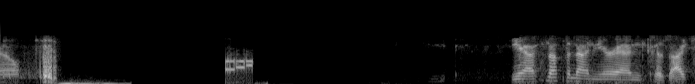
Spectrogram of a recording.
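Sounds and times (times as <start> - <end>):
low rumble: 0.5 - 1.3
two-tone telephone dialing beep from a broken VoIP phone: 2.3 - 2.6
speech: 5.1 - 6.9.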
